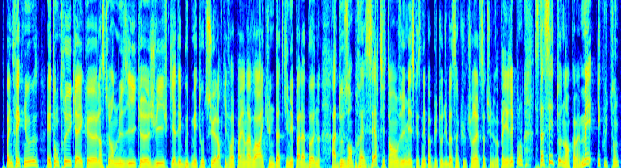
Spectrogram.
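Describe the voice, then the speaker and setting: A man's voice: mid-range voice, expressive, fast talker, hardly any pauses, darkish tone, smooth, no echo, clean studio sound. A man giving sarcastic reaction commentary, mocking and asking rhetorical questions. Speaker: youtuber commentator.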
